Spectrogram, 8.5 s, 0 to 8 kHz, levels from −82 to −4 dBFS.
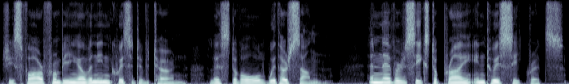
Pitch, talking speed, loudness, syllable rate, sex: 125 Hz, 145 wpm, -16 LUFS, 4.0 syllables/s, male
